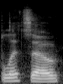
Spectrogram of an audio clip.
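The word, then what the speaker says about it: Blitzø: Yeah, I also like that they brought Blitzo to help Fizzaroli and Ozzy during that episode. Yeah, you're dead naming him. Yeah, I'm used to saying Blitzo. Yeah, Blitz. The O is silent.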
